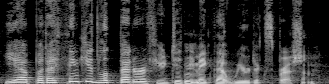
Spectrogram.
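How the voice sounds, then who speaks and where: A woman's voice: mid-range voice, big pitch swings, fairly quick, lightly acted. A woman playing a cool dater who gives backhanded compliments matter-of-factly in a comedy audio drama. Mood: coolly cutting.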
